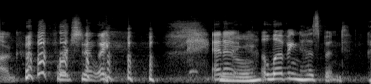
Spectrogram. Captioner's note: laughing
